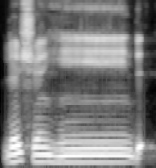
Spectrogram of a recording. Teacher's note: Yine del harfinin ince okunmasına dikkat ediyoruz.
